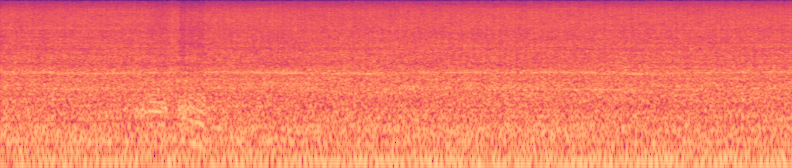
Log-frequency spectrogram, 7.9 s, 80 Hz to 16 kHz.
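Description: Freshly installed Chevy 4.3-litre V6 engine idling steadily, heard close at the open engine bay, running smoothly. A thin steady high tone sits over the idle throughout.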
